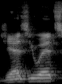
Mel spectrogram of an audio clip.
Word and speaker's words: Jesuits: an order of Catholic priests known as the Jesuits right okay now actually pronounced Jesuits but anyway the big thing about it is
